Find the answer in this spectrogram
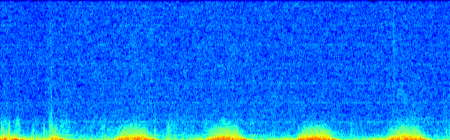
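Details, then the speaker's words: Ventricular septal defect from post-infarction septal rupture in a woman in pulmonary edema with crackles: a high-frequency holosystolic murmur, loudest just short of the apex, that fades moving leftward. "we hear the murmur holosystolic high frequency we're not quite to the apex and it's reached its maximum intensity and as we move more leftward the murmur goes away"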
